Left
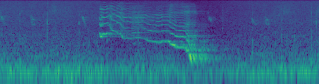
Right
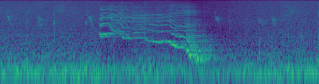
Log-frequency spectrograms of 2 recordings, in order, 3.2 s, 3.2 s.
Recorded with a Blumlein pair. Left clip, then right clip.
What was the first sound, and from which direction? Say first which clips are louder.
A cupboard door: left 2 dB; 65° left.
